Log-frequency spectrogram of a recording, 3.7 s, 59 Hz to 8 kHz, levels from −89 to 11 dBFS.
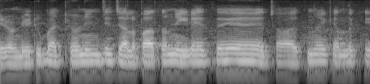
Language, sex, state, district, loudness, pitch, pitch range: Telugu, male, Andhra Pradesh, Visakhapatnam, -17 LUFS, 105 Hz, 105-110 Hz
